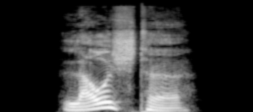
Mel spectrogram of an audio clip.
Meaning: inflection of lauschen: 1. first/third-person singular preterite 2. first/third-person singular subjunctive II
- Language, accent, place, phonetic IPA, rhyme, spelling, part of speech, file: German, Germany, Berlin, [ˈlaʊ̯ʃtə], -aʊ̯ʃtə, lauschte, verb, De-lauschte.ogg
